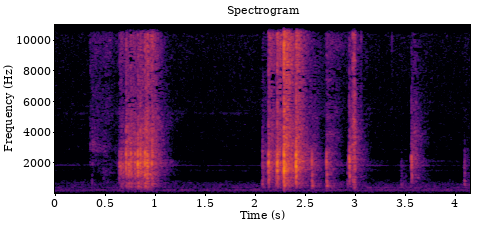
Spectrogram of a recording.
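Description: A person stepping onto a digital bathroom scale: a brief rustle under a second in, then a quick cluster of rattling taps and clicks about two seconds in, and a couple of single clicks after.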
